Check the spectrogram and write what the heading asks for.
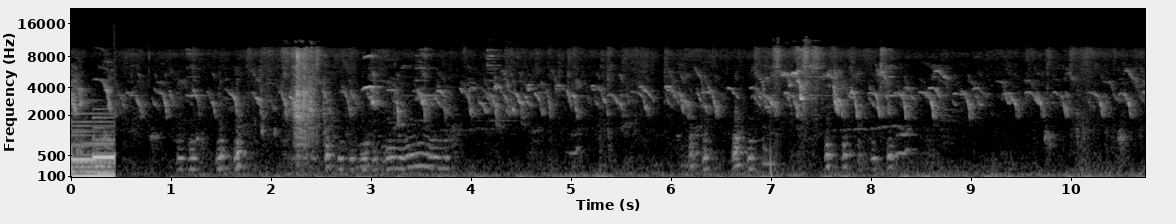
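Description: Background music cuts off about half a second in, leaving chickens: a dense run of high peeping calls throughout, with a few lower clucks among them.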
